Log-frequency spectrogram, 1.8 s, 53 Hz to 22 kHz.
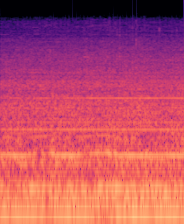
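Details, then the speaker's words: Land Rover Discovery Td5 diesel, key on after sealing a fuel leak with PTFE and cleaned copper washers: faint, steady hum of the fuel pump priming evenly as pressure builds; no leaks now. "I can hear the fuel it's obviously filled up what we've dropped out cuz that's why the pressure is built up on the noise but we got no leaks"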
